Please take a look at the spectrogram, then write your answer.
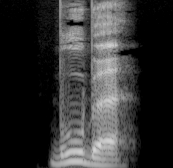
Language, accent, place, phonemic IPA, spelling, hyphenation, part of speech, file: German, Germany, Berlin, /ˈbuːbə/, Bube, Bu‧be, noun, De-Bube.ogg
- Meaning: 1. knave; jack (playing card) 2. boy; lad 3. rogue; villain; naughty boy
